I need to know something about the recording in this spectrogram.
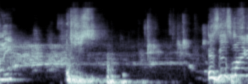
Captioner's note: audience cheering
